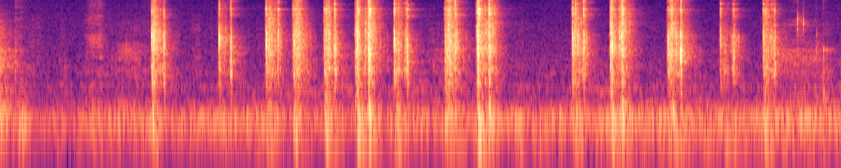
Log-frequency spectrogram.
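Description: Quick, uneven bursts of keystrokes on a computer keyboard being tested, crisp and close, clattering alone in a quiet room with short pauses between clusters of taps.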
